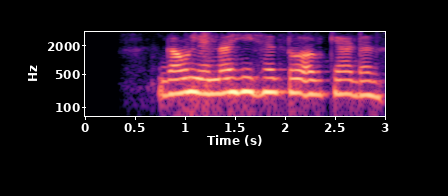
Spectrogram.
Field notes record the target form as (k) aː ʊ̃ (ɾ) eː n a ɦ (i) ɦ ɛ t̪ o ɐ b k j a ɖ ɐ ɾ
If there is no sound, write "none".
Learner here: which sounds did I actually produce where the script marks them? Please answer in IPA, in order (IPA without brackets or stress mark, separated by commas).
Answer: ɡ, l, i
